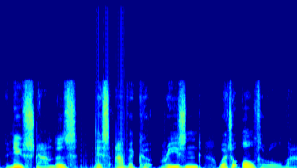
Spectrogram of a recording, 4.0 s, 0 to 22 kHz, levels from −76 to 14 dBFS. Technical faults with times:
0.99-1.68 processor overload crackle

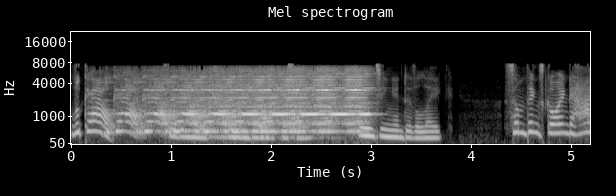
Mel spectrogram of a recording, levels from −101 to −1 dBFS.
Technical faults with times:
0.31-3.34 feedback howl

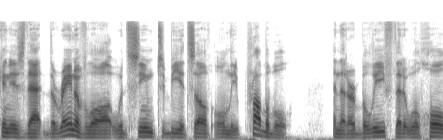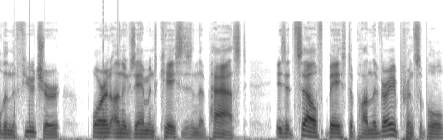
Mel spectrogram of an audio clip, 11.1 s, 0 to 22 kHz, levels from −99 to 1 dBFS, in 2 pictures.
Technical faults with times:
5.53-7.01 CD scratch ticks

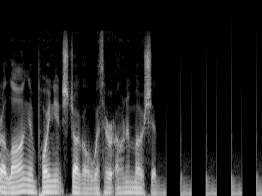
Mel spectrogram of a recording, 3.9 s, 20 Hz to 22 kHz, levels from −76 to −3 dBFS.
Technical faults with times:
2.48-3.94 stutter with silent gaps

